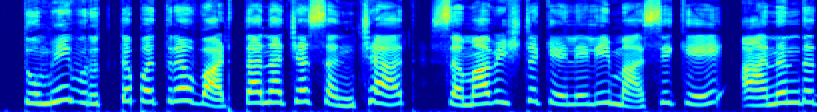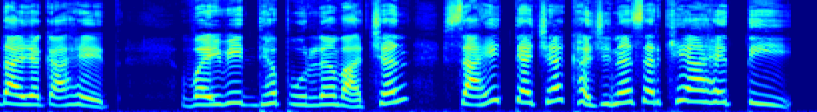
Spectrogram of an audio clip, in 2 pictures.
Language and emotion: Marathi, happy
